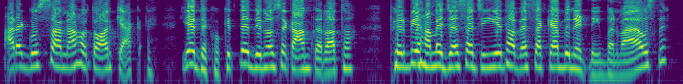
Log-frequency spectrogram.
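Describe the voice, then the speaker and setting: A woman's voice: a little high, lively intonation, a little fast, dry recording, clean studio sound, natural voice. A woman voicing a fussy, demanding but generous mother in a storybook tale, exclaiming and bossy. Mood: irritated. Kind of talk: animated storybook dialogue.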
